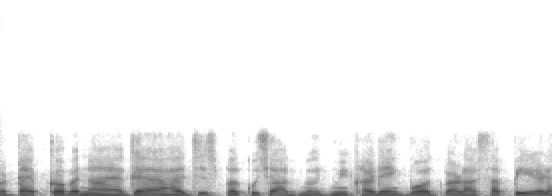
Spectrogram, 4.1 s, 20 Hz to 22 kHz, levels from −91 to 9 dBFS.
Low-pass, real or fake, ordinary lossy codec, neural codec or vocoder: 7.2 kHz; fake; Opus, 32 kbps; codec, 24 kHz, 3 kbps, HILCodec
